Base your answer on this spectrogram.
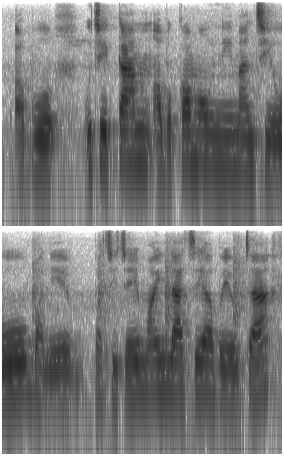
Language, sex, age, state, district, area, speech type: Nepali, female, 18-30, West Bengal, Kalimpong, rural, spontaneous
